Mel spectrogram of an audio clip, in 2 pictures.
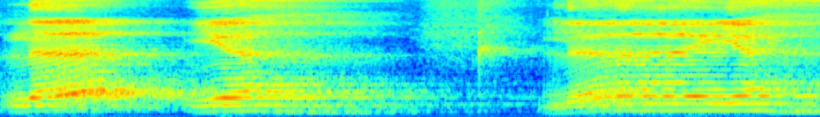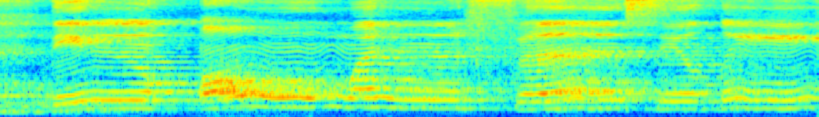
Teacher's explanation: huruf ha sukun rakhawah, alirkan bunyi hurufnya, ya, bukan la yahdil qauma.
